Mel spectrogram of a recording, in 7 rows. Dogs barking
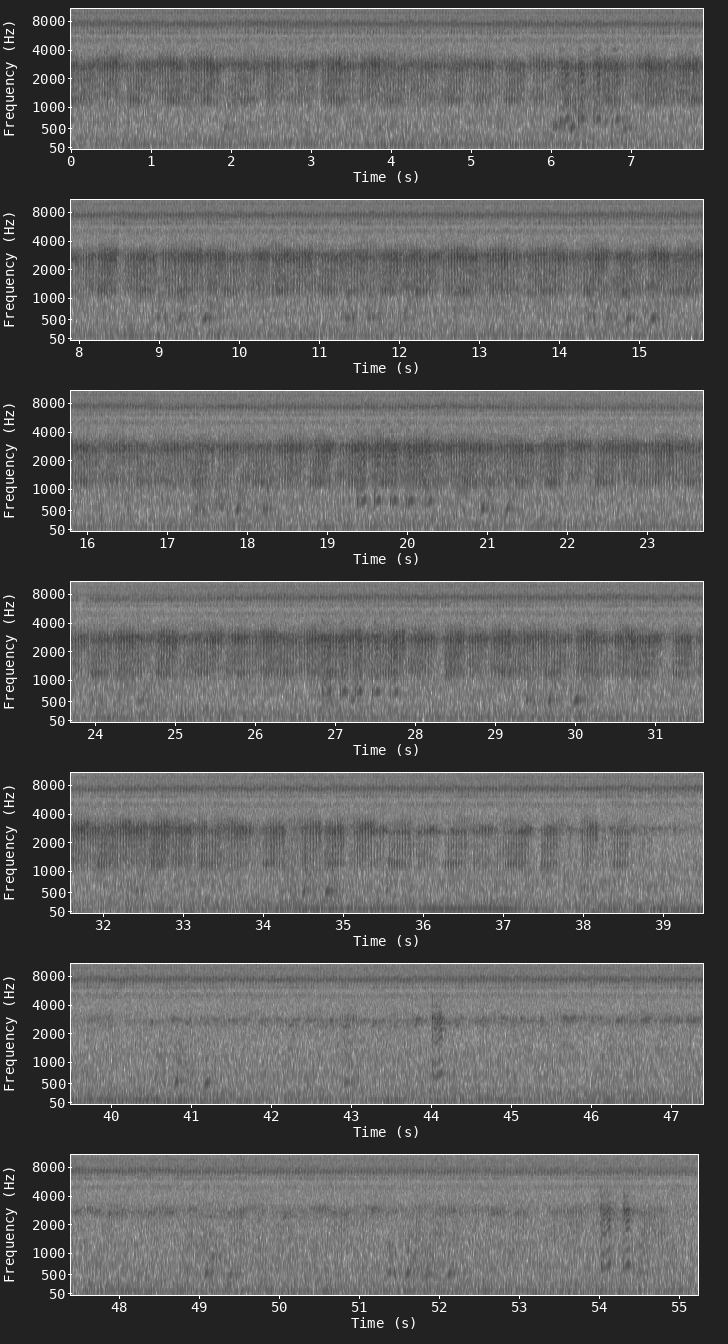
6.0s 7.2s, 9.0s 10.0s, 11.3s 12.2s, 14.3s 15.5s, 17.2s 18.6s, 19.4s 21.6s, 24.0s 24.8s, 26.8s 27.9s, 29.3s 30.4s, 32.3s 32.8s, 34.2s 35.4s, 40.6s 41.4s, 42.9s 43.2s, 48.8s 49.6s, 51.3s 52.4s, 54.2s 54.8s

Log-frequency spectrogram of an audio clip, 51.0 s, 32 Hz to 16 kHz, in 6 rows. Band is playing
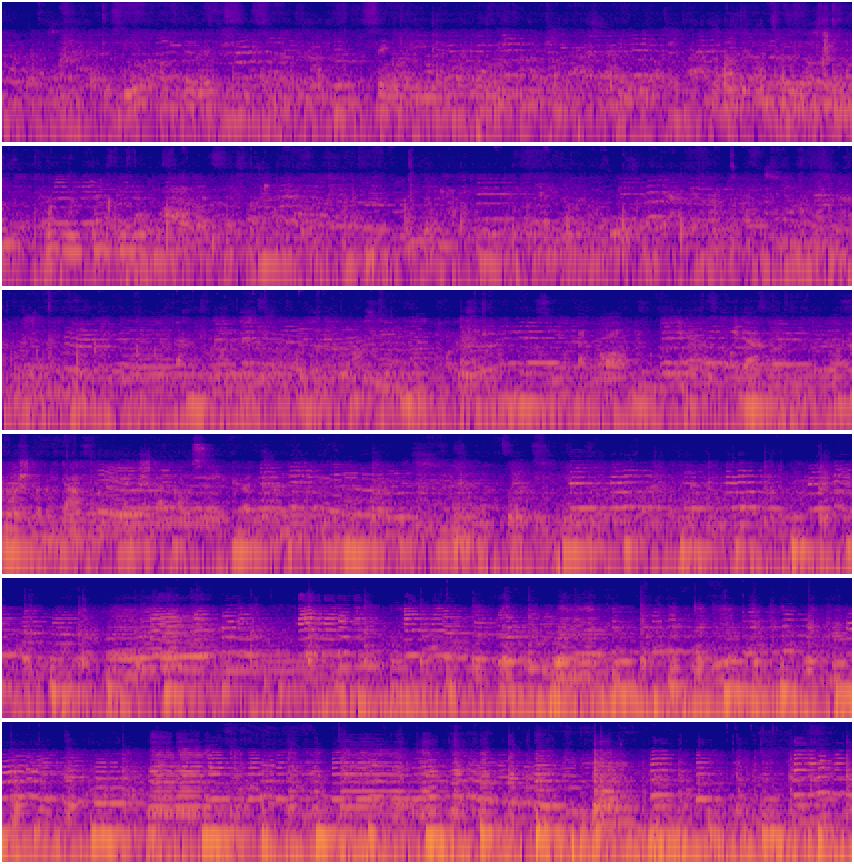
25.9s 51.0s

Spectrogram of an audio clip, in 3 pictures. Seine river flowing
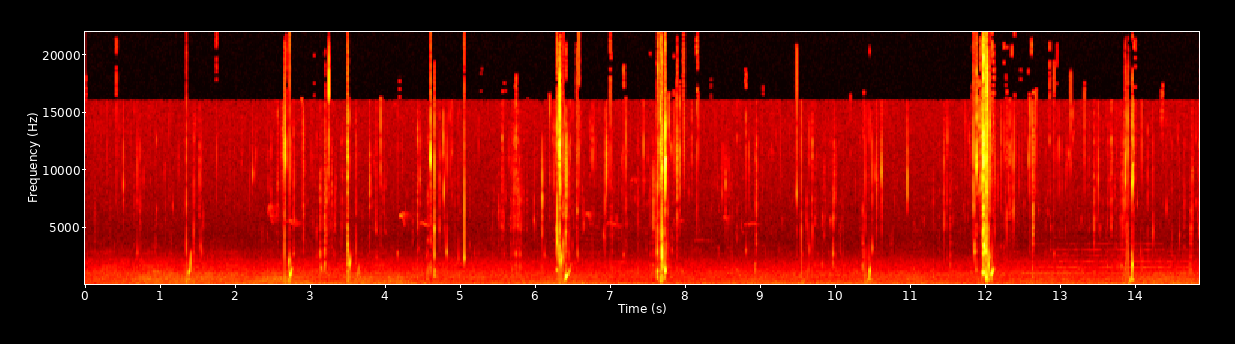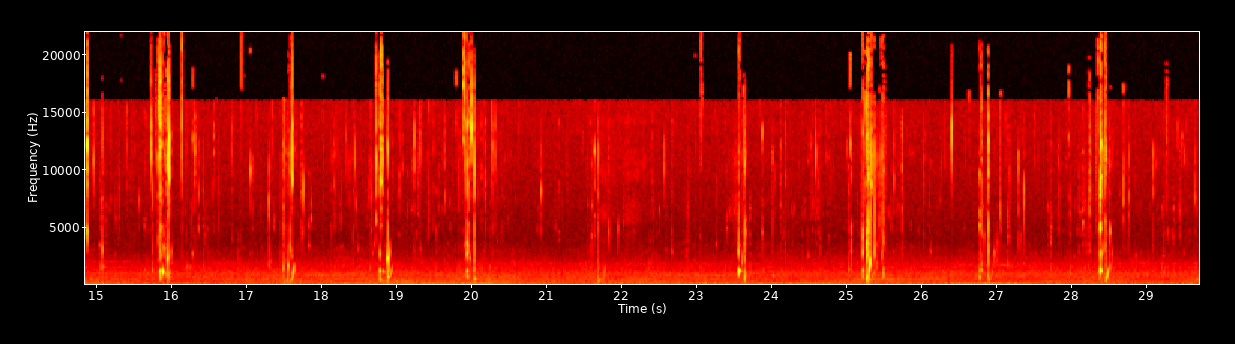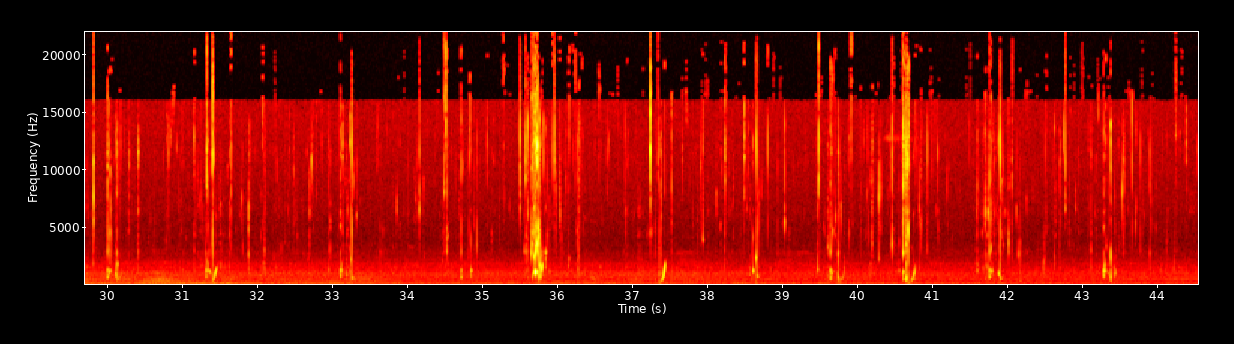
11.8s 13.2s, 13.8s 20.1s, 24.5s 25.5s, 31.1s 44.5s

